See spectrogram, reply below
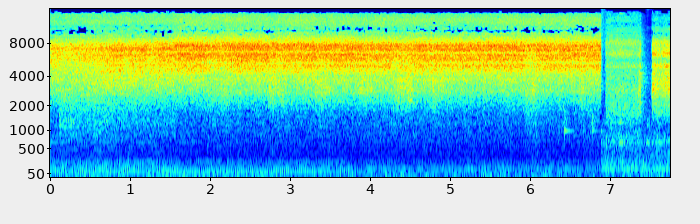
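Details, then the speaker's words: Continuous loud hiss of a dental air-water syringe spraying water onto a self-cleaning dental mirror under a microscope at six magnification for about seven seconds, then a brief drop; dental air-water spray. "and we'll go ahead and put a little water on our mirror and you really you really don't get any water staying on that mirror no matter whether it's a stream or it's a spray"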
